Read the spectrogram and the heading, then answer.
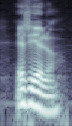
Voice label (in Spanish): "es hielo", fricatives; laboratori fonetica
